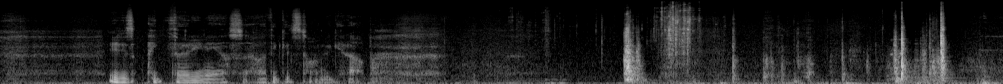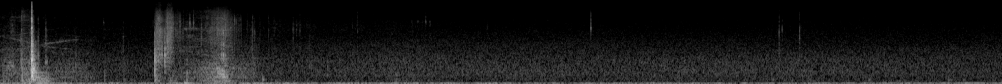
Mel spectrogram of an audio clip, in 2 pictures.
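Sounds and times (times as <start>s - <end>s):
bedding rustling: 4.6s - 13.1s.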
